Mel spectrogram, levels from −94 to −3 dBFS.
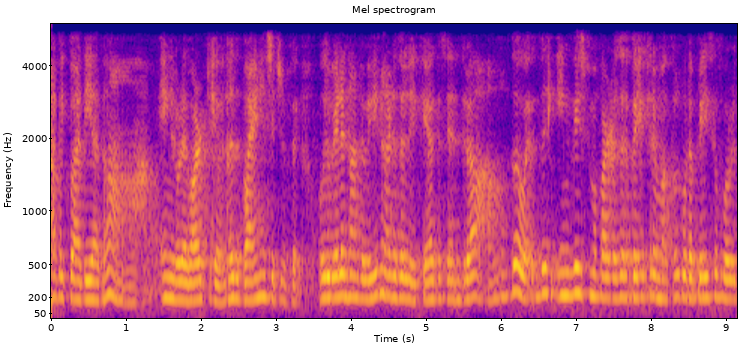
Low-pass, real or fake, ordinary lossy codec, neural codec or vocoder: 5.4 kHz; fake; AAC, 48 kbps; codec, 16 kHz in and 24 kHz out, 0.6 kbps, FocalCodec, streaming, 4096 codes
